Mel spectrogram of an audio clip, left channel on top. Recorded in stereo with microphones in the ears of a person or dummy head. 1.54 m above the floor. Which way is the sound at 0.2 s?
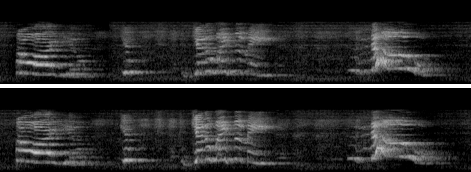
40° right (ahead or behind).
